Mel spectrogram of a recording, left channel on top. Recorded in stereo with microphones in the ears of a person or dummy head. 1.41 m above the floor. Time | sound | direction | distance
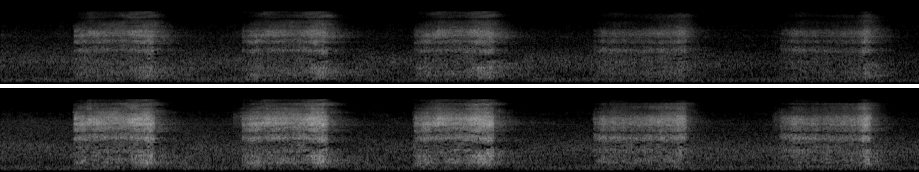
0.7 | writing | 30° right (ahead or behind) | 0.7 m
